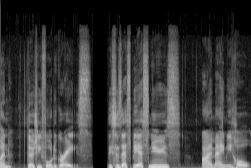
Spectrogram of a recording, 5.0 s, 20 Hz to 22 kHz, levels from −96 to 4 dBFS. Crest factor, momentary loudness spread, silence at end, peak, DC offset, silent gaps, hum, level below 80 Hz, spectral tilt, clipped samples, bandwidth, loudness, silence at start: 18 dB; 12 LU; 0.05 s; -2 dBFS; under 0.1%; 1.85-2.13 s; none; -46 dBFS; -4 dB/octave; under 0.1%; 18 kHz; -19 LUFS; 0 s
